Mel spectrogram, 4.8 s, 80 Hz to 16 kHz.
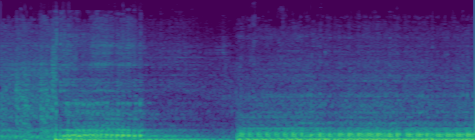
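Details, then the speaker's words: Abandoned Subaru WRX first start, after intake fix and O2 sensor reconnected: engine catches and runs rough with uneven puffing clatter over low exhaust rumble; exhaust manifold leak from manifold left untightened. "dumbass forgot to tighten down the manifold earlier and that's where we're getting our leak from"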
